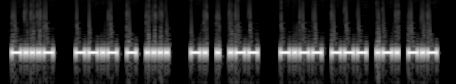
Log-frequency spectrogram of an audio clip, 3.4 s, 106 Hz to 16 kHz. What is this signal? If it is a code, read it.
Morse code, heard as a keyed tone, about 62 wpm, 700 Hz. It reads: <BT> QTH NEW YORK
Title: Speed-Racing Common QSO Phrases - 50wpm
